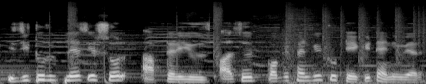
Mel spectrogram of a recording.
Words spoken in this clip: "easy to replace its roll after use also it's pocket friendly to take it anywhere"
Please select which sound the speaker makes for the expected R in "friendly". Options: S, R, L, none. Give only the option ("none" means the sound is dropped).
none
